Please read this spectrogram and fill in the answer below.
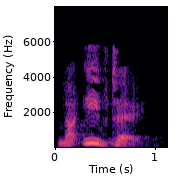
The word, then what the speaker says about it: naivete: We rarely use the word naivete, and there's different ways to pronounce it, but I guarantee you, according to the NBC Handbook of Pronunciation, it is to be pronounced naivete.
